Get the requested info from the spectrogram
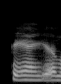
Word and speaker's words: Tanya: It's Tanya, like the color tan.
